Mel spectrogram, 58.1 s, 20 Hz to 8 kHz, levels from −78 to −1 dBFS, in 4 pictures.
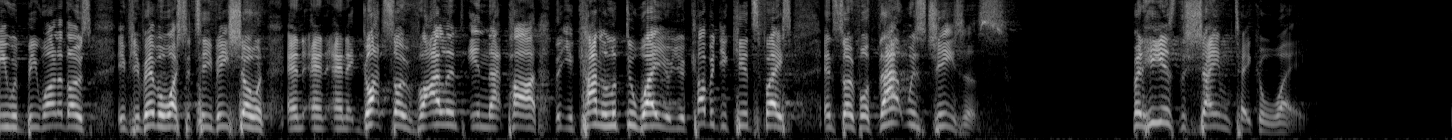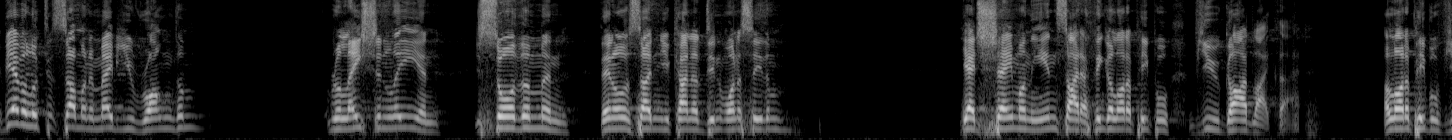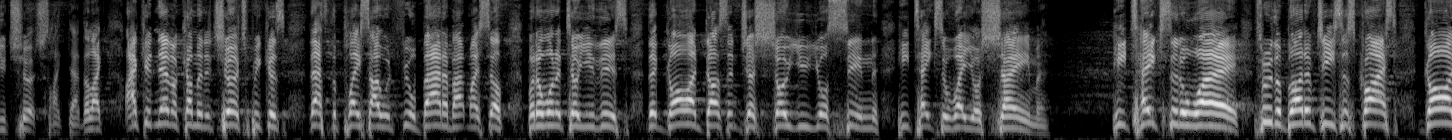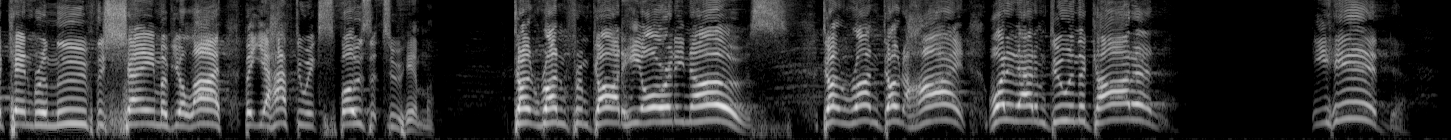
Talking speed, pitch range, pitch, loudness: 190 wpm, 190-265 Hz, 225 Hz, -22 LUFS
